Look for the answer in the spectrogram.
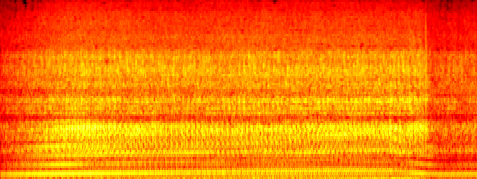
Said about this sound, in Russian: ну там, когда, когда разгоняешь на этом электро, электромобиле, э, там какие-то звуки идут, там, там ну вот, которые что тоже... Человек почувствовал, да, да, да, что это не просто электромобиль какой-то, ну, да.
